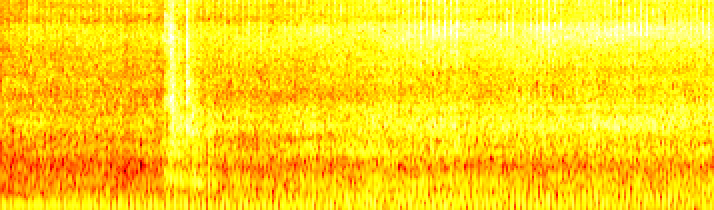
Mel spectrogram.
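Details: Diesel truck idling with the PTO off, after the blown exhaust manifold was properly fixed and the engine Seafoamed: deep, even rumble with a steady beat and no ticking, a clean idle.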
